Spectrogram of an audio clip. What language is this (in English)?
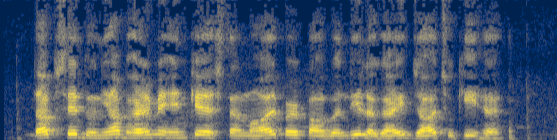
Urdu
